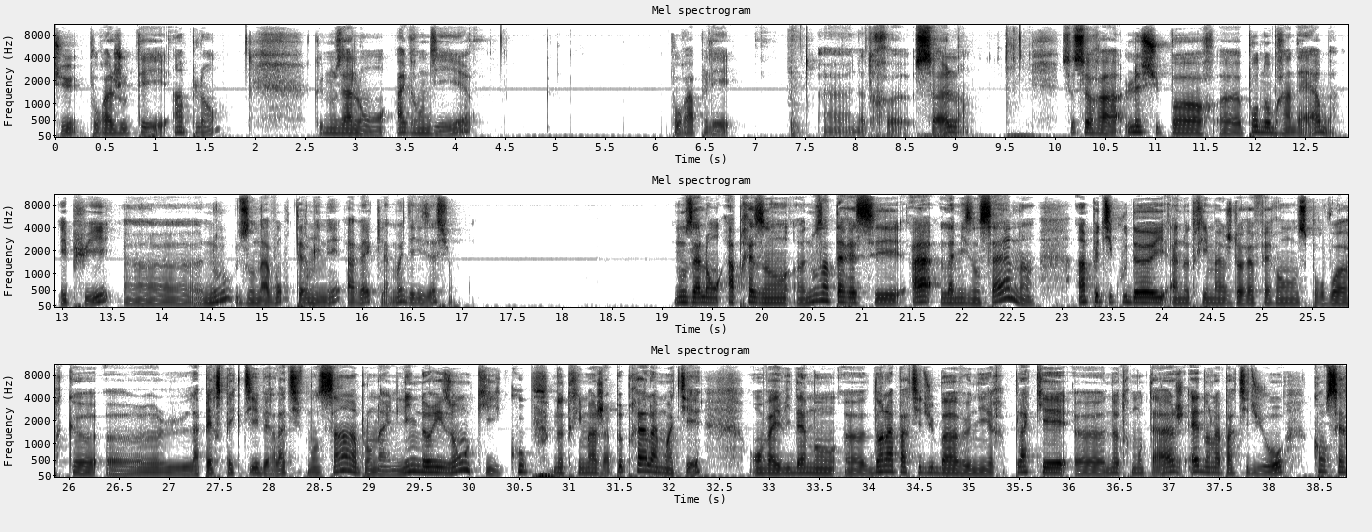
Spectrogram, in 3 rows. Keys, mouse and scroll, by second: 2.5 s, 3.8 click, 6.2 click, 6.7 click, 11.0-11.6 scroll down 1, 11.6-12.7 scroll up 1, 12.7 scroll up 2, 13.5 shift+middle click, 20.9 middle click.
